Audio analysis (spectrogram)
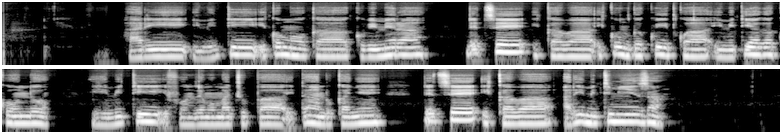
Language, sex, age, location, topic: Kinyarwanda, male, 25-35, Huye, health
